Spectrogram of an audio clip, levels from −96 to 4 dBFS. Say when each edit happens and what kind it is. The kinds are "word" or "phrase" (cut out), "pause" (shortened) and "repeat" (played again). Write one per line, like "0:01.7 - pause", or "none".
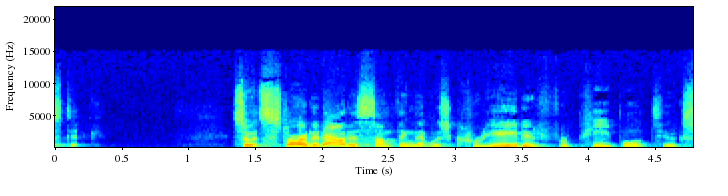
none

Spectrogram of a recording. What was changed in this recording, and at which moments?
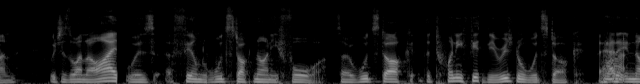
0:01.2 - word
0:02.1 - phrase
0:03.3 - pause
0:04.8 - word

